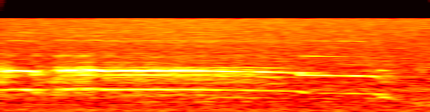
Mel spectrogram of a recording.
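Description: A rooster crowing once: one long call that holds its pitch for about a second and a half, then drops at the end.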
